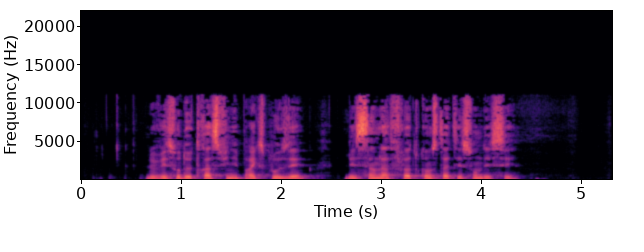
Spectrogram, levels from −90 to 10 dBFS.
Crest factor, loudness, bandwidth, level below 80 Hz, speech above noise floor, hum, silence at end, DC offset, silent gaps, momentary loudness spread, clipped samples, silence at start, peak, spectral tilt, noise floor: 24 dB; -22 LUFS; 11.5 kHz; -58 dBFS; 49 dB; none; 0.95 s; under 0.1%; none; 14 LU; under 0.1%; 0.65 s; -2 dBFS; -2.5 dB/octave; -74 dBFS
